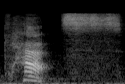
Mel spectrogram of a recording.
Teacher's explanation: Again, the s ending is unvoiced.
